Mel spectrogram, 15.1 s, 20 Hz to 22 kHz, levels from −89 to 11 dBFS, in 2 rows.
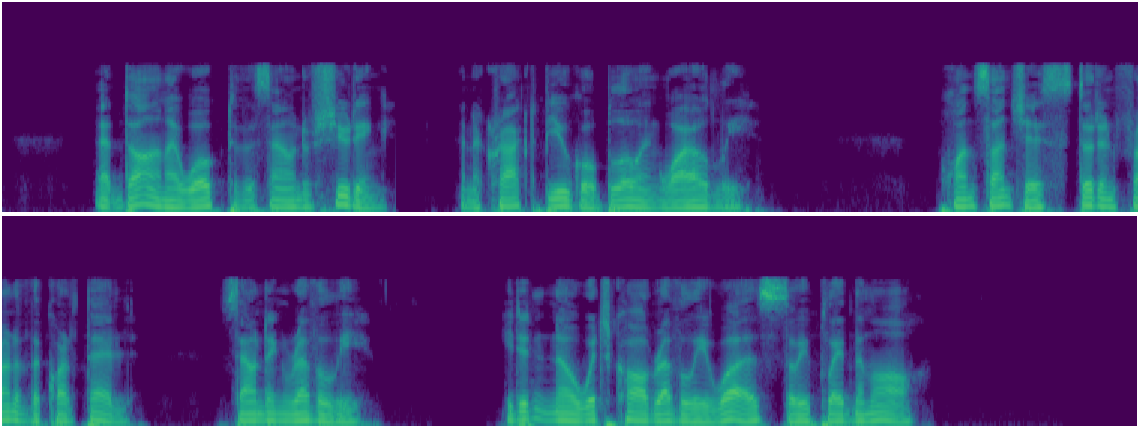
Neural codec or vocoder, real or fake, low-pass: none; real; 7.2 kHz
